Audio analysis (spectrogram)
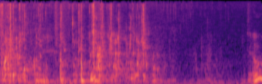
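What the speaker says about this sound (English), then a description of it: "God, she's really having a drink." A horse drinks warm water from a bucket in a winter stable, with wet slurping and sloshing that is loudest at first and then fades to quieter lapping, plus faint voices nearby.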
